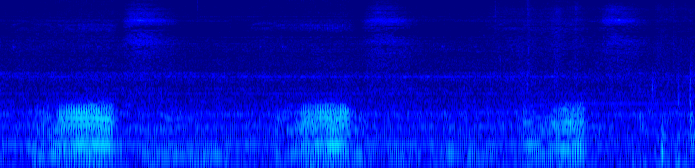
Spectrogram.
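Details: A sleeping French bulldog snores in deep, rattling rasps, each about half a second long, every two to three seconds.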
